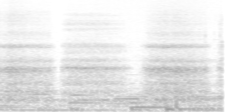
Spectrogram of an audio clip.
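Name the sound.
out-of-breath panting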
